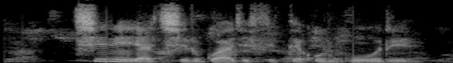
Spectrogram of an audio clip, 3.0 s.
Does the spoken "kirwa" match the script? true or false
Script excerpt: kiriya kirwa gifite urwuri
true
